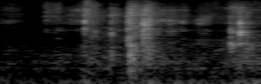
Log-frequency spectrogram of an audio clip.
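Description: Soft rustling and papery swishes as the pages of a nature journal are turned in quick succession during a flip-through, with brief crisp flicks standing out over a low background hum.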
